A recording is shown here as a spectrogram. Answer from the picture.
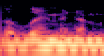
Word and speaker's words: aluminum: Aluminium depends on where you are in the world and you spell it differently. Down under we call it aluminium, but now I call it aluminum. Guys, I've learned the new word.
